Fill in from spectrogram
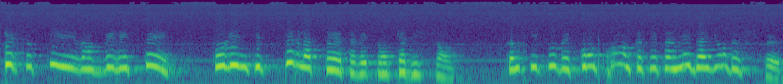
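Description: A woman playing a stern, quick-tempered mother who scolds in an imperious way. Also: sits high, big pitch swings. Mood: scolding. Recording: tinny phone-like sound, roomy echo.

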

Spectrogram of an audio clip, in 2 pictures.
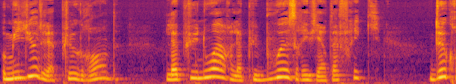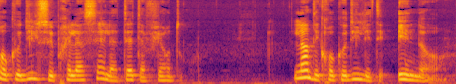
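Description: Woman, storyteller, storybook read-aloud, expressive, lively, mid-pitched. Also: normal speed, husky.

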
